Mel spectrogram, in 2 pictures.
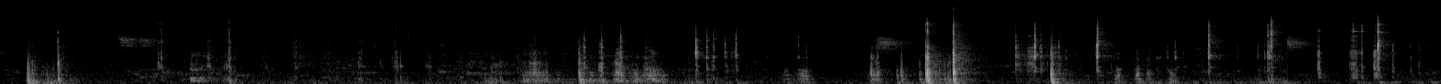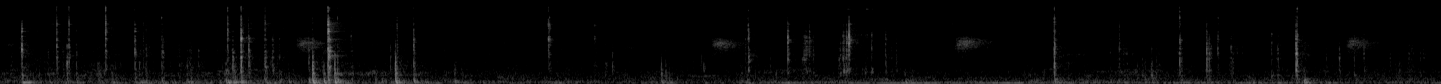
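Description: Small screws, a plastic mounting plate and a bracket being handled and fitted onto a telescope tube by hand: irregular clicks and taps, the loudest cluster about nine to ten seconds in.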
